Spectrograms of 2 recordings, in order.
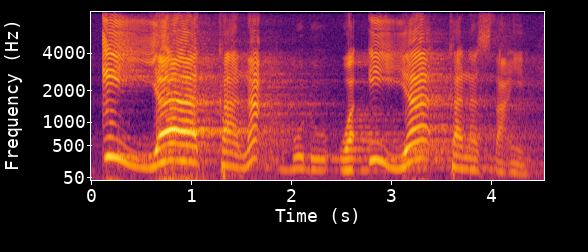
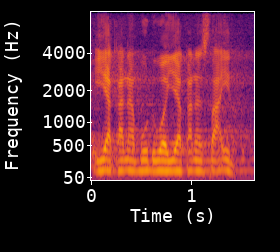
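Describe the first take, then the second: First: The y sound in iyyaka is held doubled. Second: The y sound in iyyaka is short, single. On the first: We worship you and ask you for help. The speaker calls it right. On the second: We worship the sunlight and ask the sunlight for help. The speaker calls it wrong.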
